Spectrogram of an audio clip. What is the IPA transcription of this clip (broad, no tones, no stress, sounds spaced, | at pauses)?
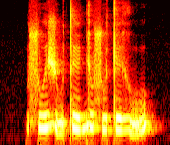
sʷ e ʒ ṵ t e ɡ e sʷ e t e ɣ ṵ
